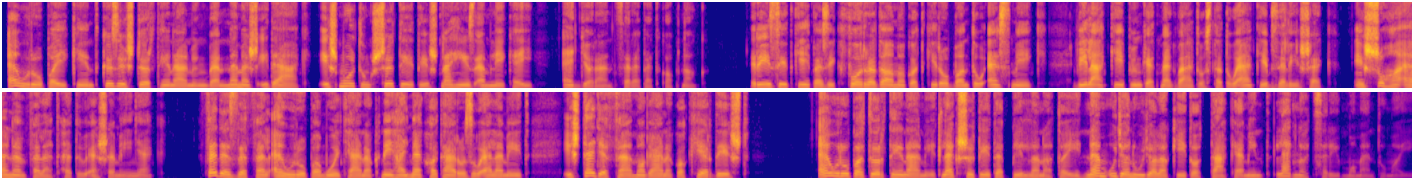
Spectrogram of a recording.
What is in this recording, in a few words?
HU F narration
